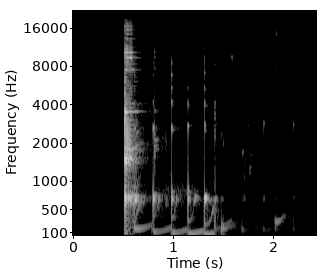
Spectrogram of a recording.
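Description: A spirit glugs from a freshly opened bottle fitted with a splash arrestor into a clean, tulip-shaped Glencairn whiskey nosing glass, poured neat at room temperature, starting with a bright clink and then five or six quick, rhythmic gurgling pulses that taper off into a few faint drips.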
